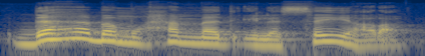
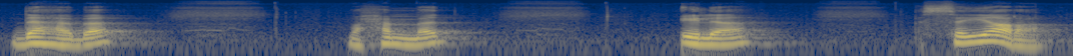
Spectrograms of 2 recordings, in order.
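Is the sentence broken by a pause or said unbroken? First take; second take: unbroken; broken. First: The sentence flows without any internal pause. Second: A pause breaks the sentence in the middle. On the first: The speaker calls it right. "ولكن نقول" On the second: The speaker calls it wrong. "فلا أقول"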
